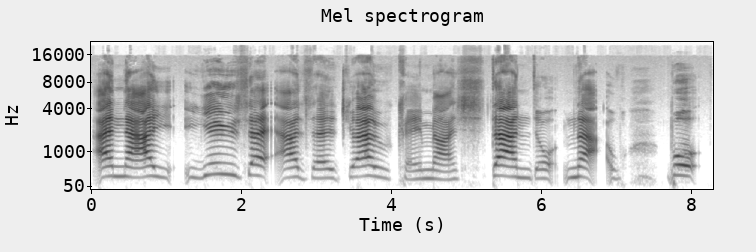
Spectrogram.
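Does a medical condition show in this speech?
Yes: ataxic cerebral palsy; slow speech rate.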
